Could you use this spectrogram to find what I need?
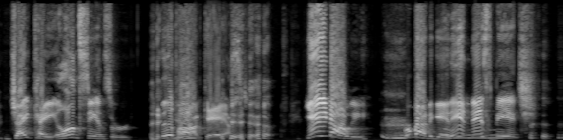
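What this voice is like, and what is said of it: Put-on hillbilly accent. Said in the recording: “I just want to hear a hillbilly accent ... Hillbilly moment”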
